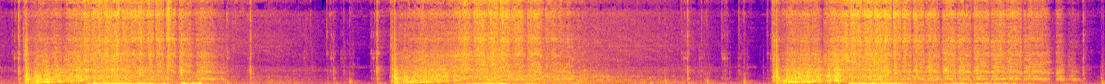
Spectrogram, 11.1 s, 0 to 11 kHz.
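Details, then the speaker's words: 1972 Chevy K10 4x4, 350 V8, sitting 20+ years: three tries, it cranks, catches and revs a second or two then fades out each time; good oil pressure when firing, owner suspects fuel delivery, possibly flooded. "It has really good oil pressure when it does fire, so I'm not worried about hurting the engine that way. It just doesn't seem like it wants to run very good."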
